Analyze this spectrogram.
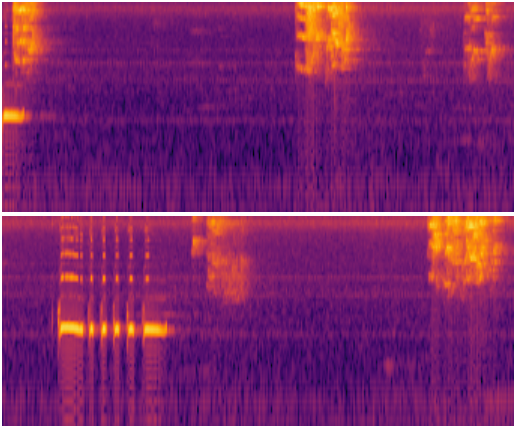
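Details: Calling companions, a Bangkok-type zebra dove gives one cooing phrase of quick stuttered notes slurring into a long mellow tone, set among several loud broadband hissing bursts.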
